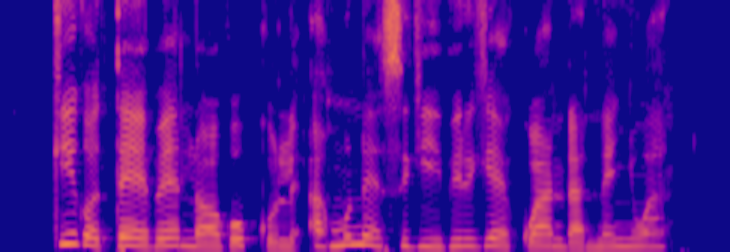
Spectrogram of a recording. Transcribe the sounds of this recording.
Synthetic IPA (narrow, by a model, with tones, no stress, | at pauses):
ki˦ɣɔ˨tɛ˦bɛ˦lɔ˨ɣo˦kːo˨le˨ʔa˨mu˦nɛ˨si˦ɣi˨bi˦ɾɣɛ˦kwa˦nda˨nɛ˦ɲwa˦n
